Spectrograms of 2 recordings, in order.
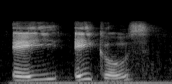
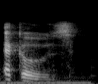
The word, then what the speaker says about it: echoes: Instead of echoes, okay, it's a short e. Echoes.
